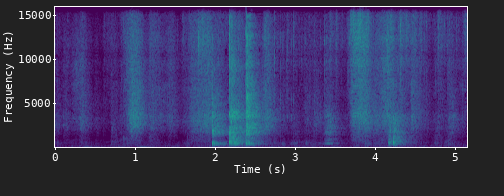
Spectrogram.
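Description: Plastic stretch wrap being pulled off a hand roll and wound around a cardboard box, crackling and rustling in several bursts, the loudest about two seconds in.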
